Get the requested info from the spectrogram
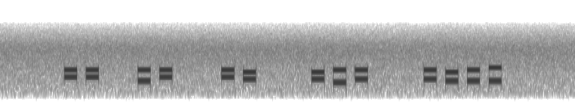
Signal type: DTMF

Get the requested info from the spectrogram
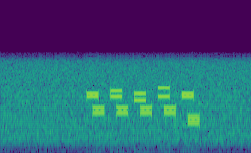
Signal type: multi-frequency trunk signalling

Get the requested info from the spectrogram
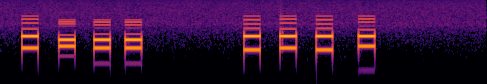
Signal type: DTMF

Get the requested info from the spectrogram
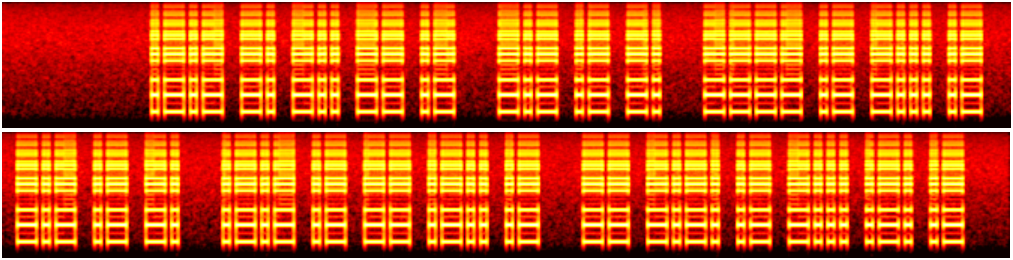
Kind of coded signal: Morse code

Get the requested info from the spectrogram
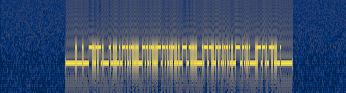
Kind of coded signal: RTTY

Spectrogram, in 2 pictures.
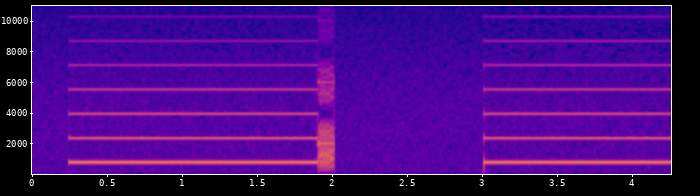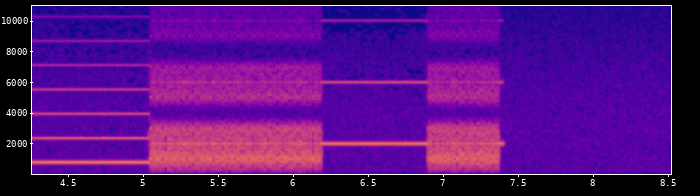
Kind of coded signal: ZX Spectrum tape loading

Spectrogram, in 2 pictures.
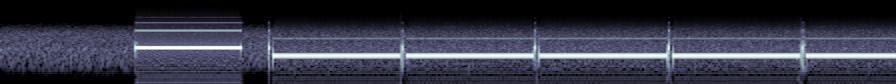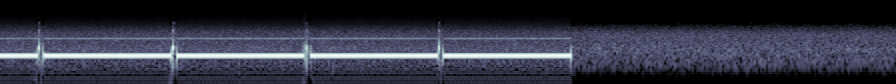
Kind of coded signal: radio time signal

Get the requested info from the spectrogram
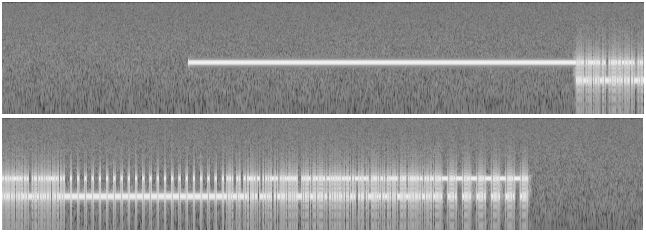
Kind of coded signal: cassette data (Kansas City type)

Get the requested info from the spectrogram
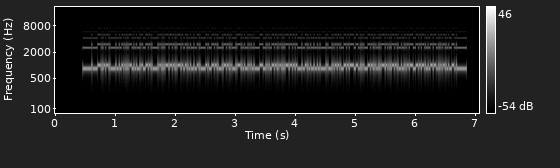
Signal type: RTTY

